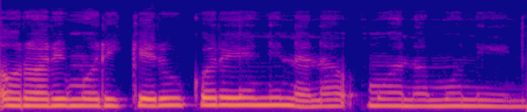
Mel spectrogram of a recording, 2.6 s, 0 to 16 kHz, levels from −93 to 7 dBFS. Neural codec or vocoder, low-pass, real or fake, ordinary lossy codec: none; 14.4 kHz; real; Opus, 32 kbps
